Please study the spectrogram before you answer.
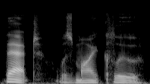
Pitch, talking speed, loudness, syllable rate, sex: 90 Hz, 160 wpm, -23 LUFS, 3.4 syllables/s, male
